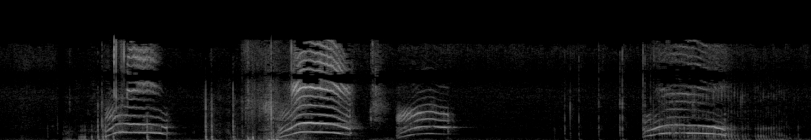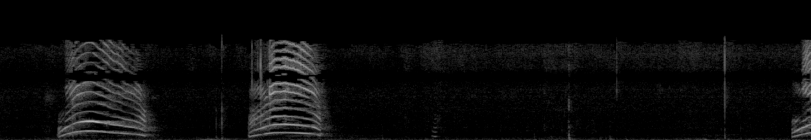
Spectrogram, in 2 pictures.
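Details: Domestic cat Zlata, a new mother, guarding her newborn kitten from cats Joanna and Ginger during an afternoon walk; about seven high, arched meows with rich overtones, given in quick bursts with short silent gaps.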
